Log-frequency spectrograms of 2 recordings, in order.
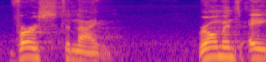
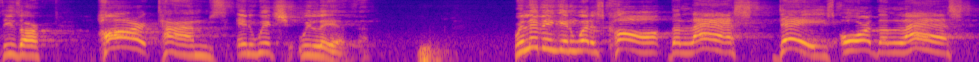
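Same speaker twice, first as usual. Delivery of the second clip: high, ringing sermon delivery; full-force preaching; 6 semitones higher than usual. Acted. Preacher warning the congregation of dangerous times, ringing. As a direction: preach the last days with fire.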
